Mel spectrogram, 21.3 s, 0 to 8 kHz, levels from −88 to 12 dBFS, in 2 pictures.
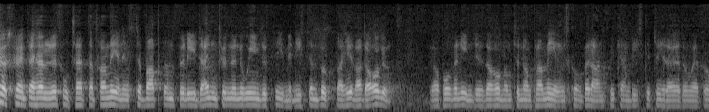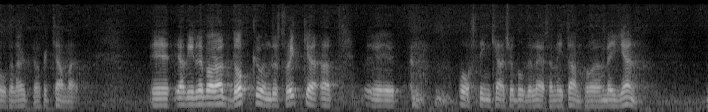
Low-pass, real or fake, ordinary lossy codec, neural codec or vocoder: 7.2 kHz; fake; MP3, 64 kbps; codec, 16 kHz, 1.1 kbps, Voila-Tokenizer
